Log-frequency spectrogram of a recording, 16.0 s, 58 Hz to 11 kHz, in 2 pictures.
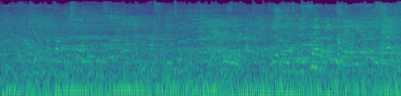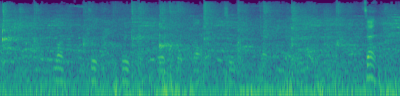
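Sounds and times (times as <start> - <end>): background voices talking: 0.0 - 16.0.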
